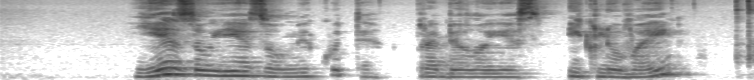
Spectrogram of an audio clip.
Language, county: Lithuanian, Alytus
